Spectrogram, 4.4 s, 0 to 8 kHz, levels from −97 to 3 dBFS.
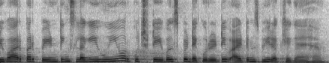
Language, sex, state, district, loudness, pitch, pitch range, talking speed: Hindi, female, Uttar Pradesh, Lucknow, -15 LUFS, 230 Hz, 210-260 Hz, 220 wpm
